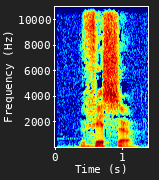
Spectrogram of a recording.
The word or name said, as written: Visser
